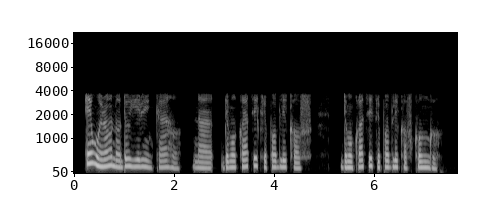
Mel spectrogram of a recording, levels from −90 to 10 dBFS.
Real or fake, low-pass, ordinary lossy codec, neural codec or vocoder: fake; 3.6 kHz; none; codec, 16 kHz, 16 kbps, FreqCodec, larger model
